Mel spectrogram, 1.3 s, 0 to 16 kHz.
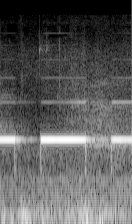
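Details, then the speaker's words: Toyota Altezza RS200 with 3UZ-FE VVT-i engine on an adapted plug-and-play harness and J160 manual gearbox, reverse switch bridged by wire: clear high-pitched beep pulsing about every half second with short gaps; reverse warning buzzer working properly. "i'm going to bridge the reverse switch and that's then going to cause the car to activate reverse and we're going to hear the annoying beep"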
